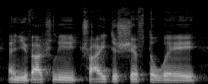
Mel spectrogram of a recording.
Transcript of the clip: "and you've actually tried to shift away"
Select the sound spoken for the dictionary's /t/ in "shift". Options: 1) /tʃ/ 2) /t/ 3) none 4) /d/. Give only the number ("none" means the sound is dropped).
2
